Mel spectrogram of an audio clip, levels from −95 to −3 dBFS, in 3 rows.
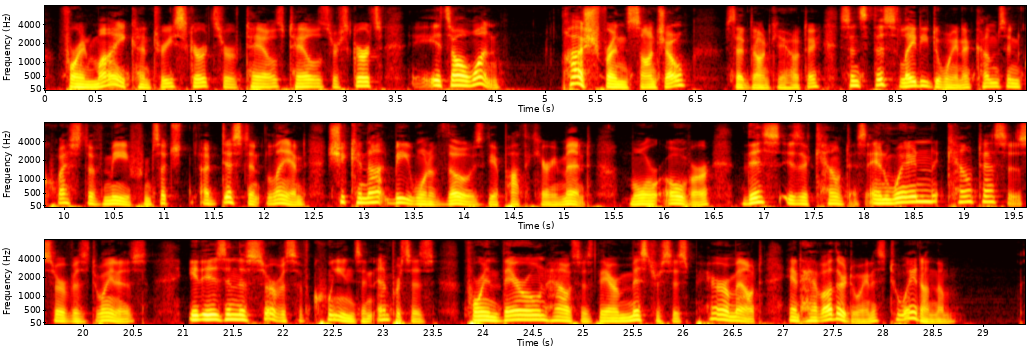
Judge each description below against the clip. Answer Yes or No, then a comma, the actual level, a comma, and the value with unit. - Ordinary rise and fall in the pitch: No, wide, 7.3 semitones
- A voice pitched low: Yes, low, 125 Hz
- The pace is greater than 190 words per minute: No, average, 160 wpm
